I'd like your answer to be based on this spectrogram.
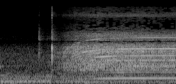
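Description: A steady, loud blowing roar of hot air from a heat gun starts up after a couple of soft clicks and continues evenly, close by.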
